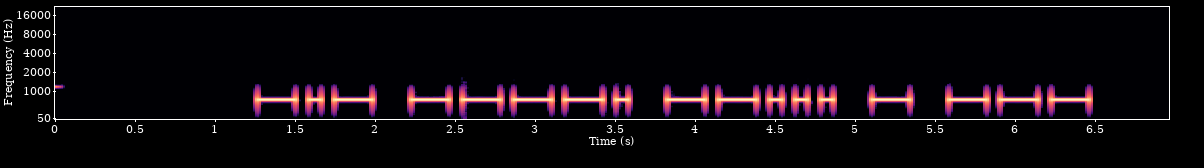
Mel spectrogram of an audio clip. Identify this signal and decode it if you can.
Morse code, heard as a keyed tone, about 15 wpm, 700 Hz. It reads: K97TO
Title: Code Groups - 5 Letter:Numbers - 15wpm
